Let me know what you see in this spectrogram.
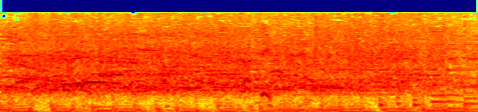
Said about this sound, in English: And the crowd goes wild.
